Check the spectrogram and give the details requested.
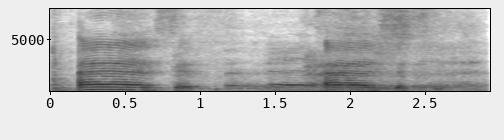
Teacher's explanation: What do you hear in the beginning? You hear a glottal stop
